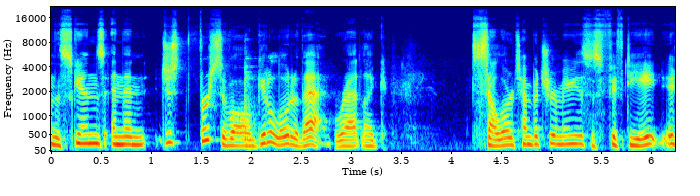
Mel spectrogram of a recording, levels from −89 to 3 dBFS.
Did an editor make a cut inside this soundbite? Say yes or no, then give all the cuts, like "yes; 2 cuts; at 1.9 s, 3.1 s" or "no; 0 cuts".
yes; 1 cut; at 2.8 s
